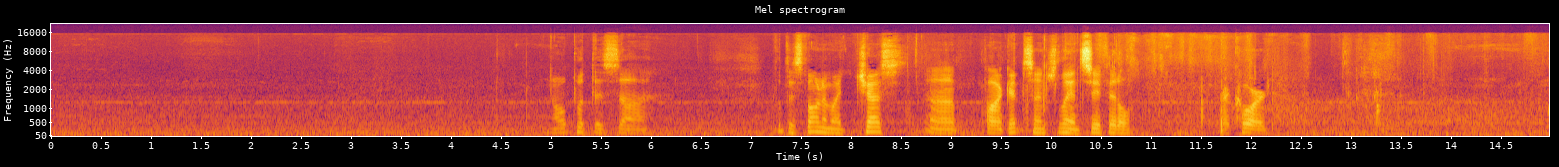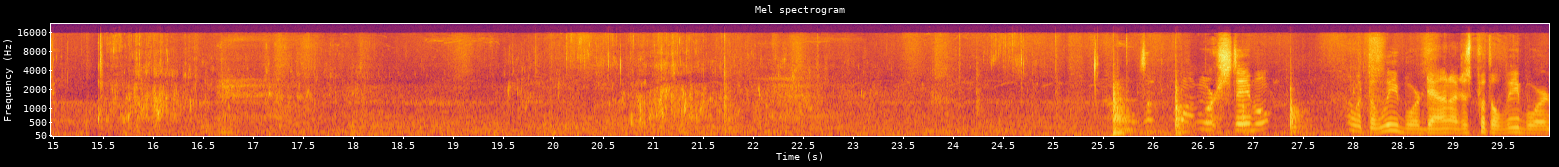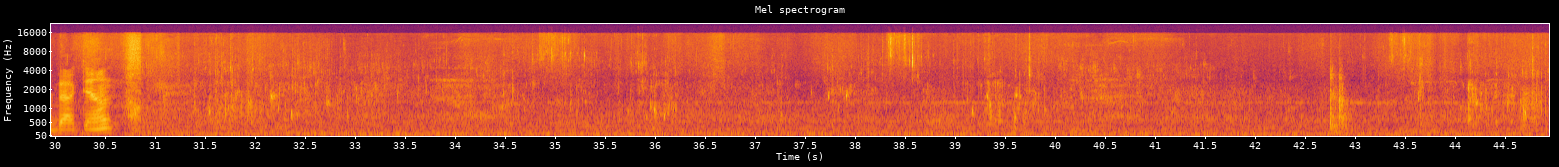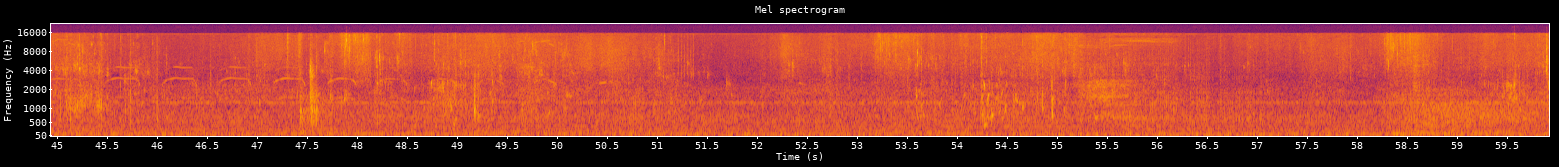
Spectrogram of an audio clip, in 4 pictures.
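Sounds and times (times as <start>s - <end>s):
steady low rumble: 0.0s - 59.9s
paddle splashing and knocking: 12.9s - 14.0s, 14.8s - 18.3s, 19.0s - 28.4s, 30.7s - 41.7s, 42.7s - 51.4s, 53.2s - 57.0s, 58.4s - 59.9s
sharp knocks: 27.3s - 27.7s.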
